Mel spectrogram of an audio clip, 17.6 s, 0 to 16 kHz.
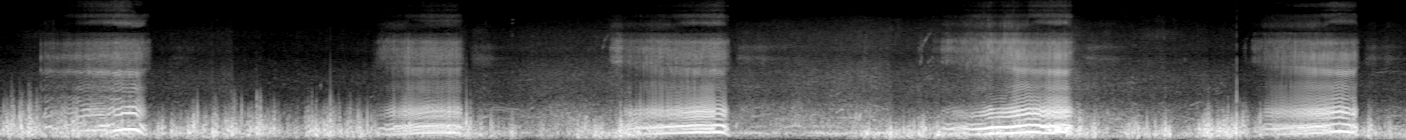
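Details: Bulldog snoring at the beach: loud, rattling snores, about 16 per minute, with outdoor wind and surf noise between; typical of a flat-faced breed.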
